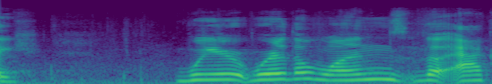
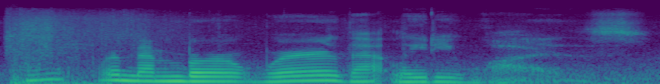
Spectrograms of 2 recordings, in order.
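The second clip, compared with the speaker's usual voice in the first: whisper; 7 dB quieter, slower than usual. Real, not acted. Unvoiced, searching quietly in game.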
